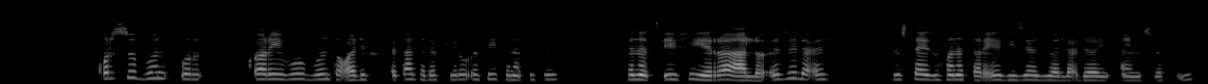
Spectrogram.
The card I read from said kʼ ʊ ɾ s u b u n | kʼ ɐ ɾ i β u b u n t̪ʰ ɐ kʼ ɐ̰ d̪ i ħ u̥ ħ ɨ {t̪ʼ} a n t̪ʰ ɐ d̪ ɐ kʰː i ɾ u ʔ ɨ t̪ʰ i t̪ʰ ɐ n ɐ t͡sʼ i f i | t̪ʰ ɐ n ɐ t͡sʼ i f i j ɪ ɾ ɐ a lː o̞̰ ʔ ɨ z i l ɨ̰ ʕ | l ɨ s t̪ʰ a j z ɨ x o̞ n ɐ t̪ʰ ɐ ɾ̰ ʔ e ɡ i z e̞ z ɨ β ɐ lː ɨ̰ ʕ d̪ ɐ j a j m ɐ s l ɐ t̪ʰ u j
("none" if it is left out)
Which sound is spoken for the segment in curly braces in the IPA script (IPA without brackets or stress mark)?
t̪ʼ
